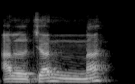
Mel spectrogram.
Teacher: Alif lam qamariah ditandai lamnya dibaca sukun. Nunnya nun tasdid dibaca ghunah. Ditahan biar tampak mendengung. Jannah ta marbutah ya.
